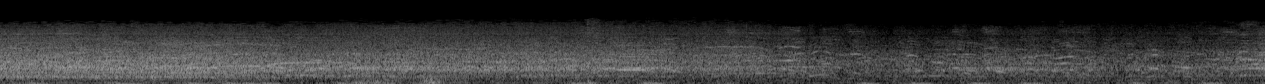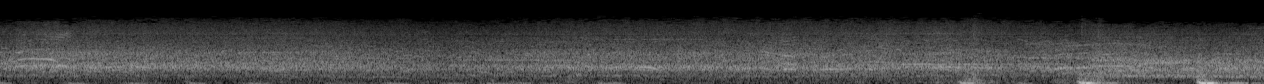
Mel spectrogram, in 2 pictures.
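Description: An arena crowd roars and cheers.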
